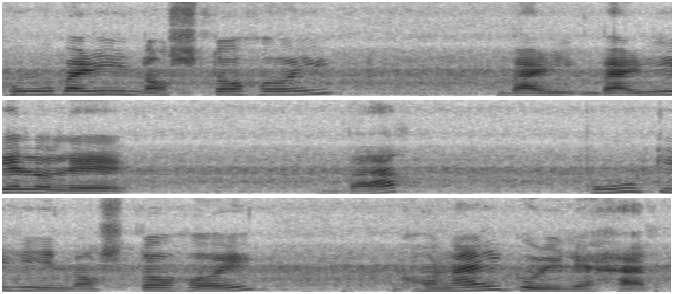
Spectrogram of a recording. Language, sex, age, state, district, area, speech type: Assamese, female, 60+, Assam, Golaghat, urban, spontaneous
